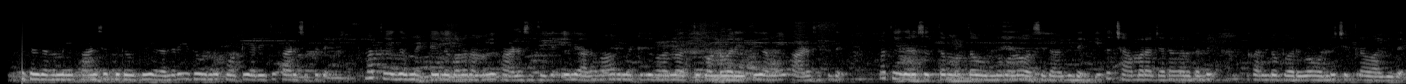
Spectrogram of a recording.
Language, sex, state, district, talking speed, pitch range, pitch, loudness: Kannada, female, Karnataka, Dakshina Kannada, 140 wpm, 205-230 Hz, 220 Hz, -28 LUFS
